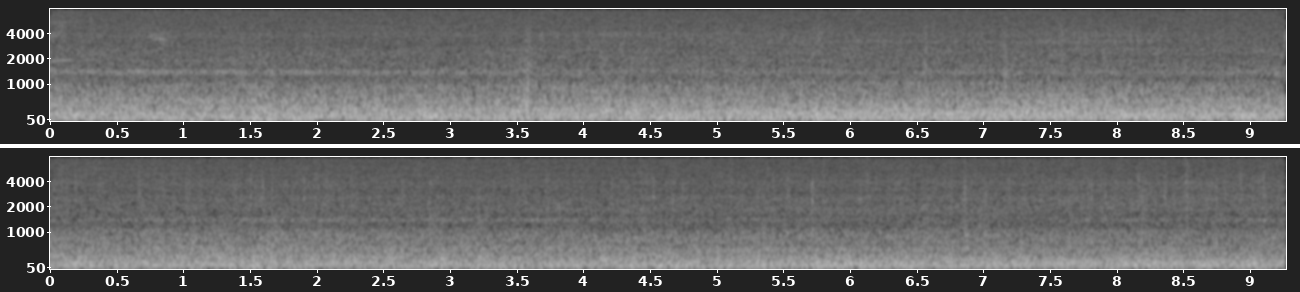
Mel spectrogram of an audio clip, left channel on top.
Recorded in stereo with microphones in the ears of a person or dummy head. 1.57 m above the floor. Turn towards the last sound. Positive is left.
No sound to turn to.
